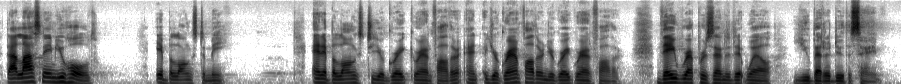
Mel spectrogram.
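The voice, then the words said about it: Put-on Bahamian accent. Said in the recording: “he's Bahamian, so I'll do a little Bahamian accent, sorry if it came out.”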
